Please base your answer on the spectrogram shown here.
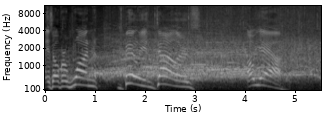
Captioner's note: cheers and applause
